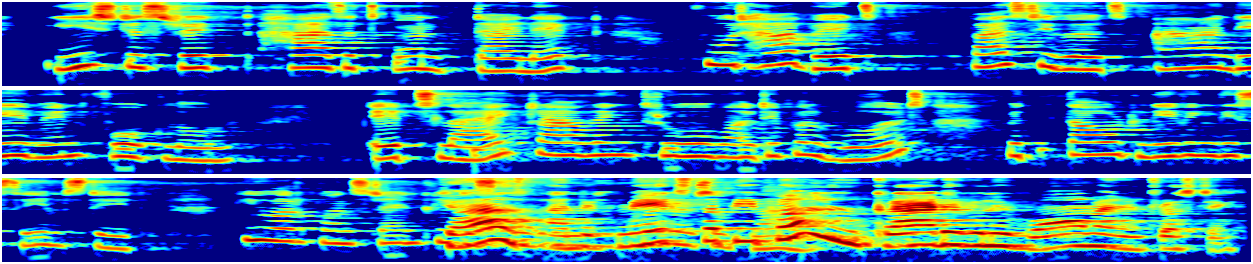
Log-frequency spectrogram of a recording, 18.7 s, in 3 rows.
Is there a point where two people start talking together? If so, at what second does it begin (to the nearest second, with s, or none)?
15 s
